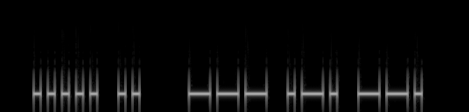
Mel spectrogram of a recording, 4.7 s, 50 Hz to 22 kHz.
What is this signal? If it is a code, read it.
Morse code, heard as a keyed tone, about 17 wpm, 700 Hz. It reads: 5I ORG
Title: Winter Field Day Exchanges Encore 17wpm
